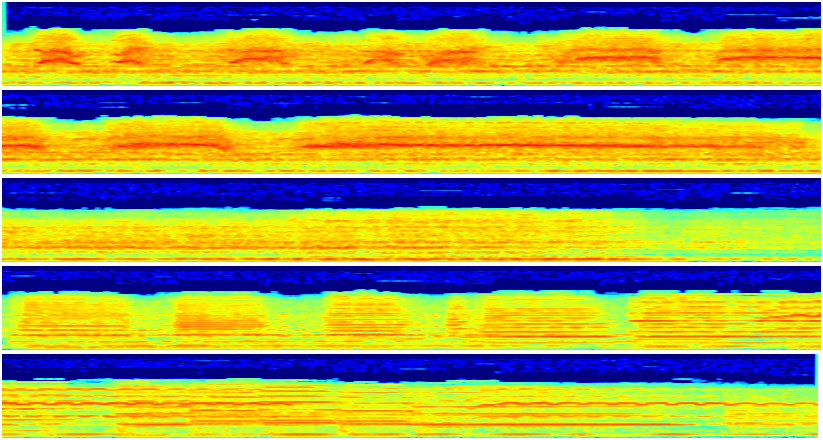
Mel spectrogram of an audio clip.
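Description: A long, loud train roars past for about twenty seconds in the Suspense radio play Commuter's Ticket, its heavy rumble and rhythmic clatter filling everything, with blasts of a horn or whistle sounding over the din. No one speaks.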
